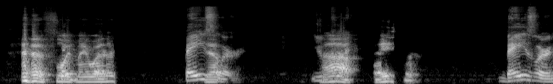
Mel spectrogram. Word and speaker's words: Baszler: Baszler, not Basler.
